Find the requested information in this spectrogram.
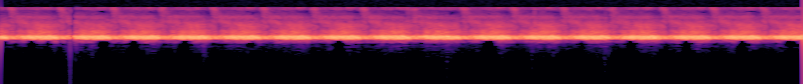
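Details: Summer-night crickets in a farm meadow under a full moon and dark skies, giving a continuous shrill chirping that throbs in quick regular pulses, about four each second, with nothing else audible.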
